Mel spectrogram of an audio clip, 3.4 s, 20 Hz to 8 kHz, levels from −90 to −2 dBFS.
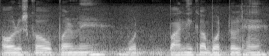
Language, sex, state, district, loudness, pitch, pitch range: Hindi, male, Arunachal Pradesh, Longding, -16 LUFS, 110 Hz, 110-115 Hz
